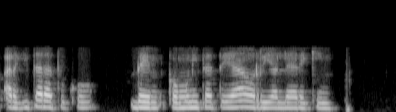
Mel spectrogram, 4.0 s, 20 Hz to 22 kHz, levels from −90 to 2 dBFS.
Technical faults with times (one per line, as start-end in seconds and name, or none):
none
